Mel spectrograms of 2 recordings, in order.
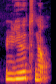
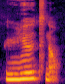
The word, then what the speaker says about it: lieutenant: Un lieutenant. Un lieutenant.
